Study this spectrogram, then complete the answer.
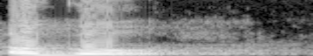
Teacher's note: It is produced somewhere when the central part of the tongue is raised to a height just below the half closed position and the lips are unrounded. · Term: weak A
